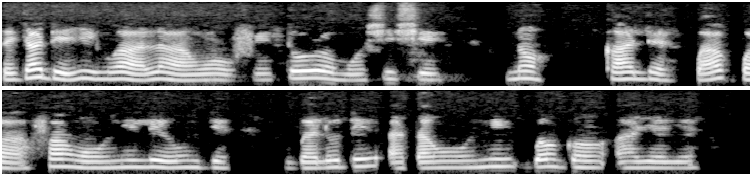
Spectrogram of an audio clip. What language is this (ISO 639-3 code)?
yor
